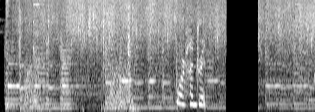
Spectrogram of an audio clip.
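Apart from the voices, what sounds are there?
shower water running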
